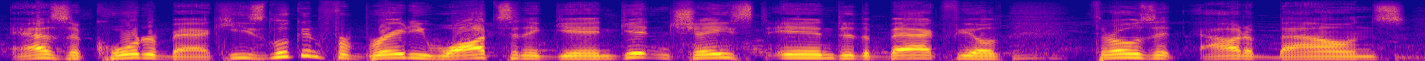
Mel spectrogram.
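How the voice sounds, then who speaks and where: Eager young man calling the game. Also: on the high side. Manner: eager, pleads with referees, groans at setbacks. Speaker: play-by-play commentator. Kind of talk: live sports commentary.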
